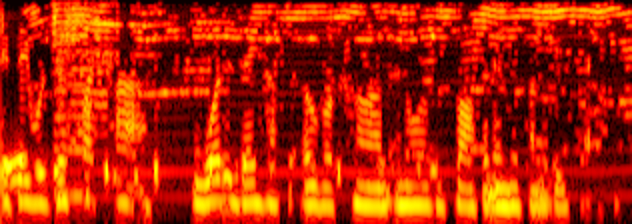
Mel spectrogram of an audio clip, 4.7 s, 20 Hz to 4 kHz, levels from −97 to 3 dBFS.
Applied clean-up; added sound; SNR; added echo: classical method spectral subtraction.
